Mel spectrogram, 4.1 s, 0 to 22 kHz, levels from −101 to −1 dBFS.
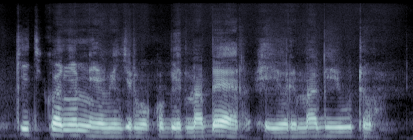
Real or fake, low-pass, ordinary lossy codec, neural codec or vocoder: fake; 19.8 kHz; none; codec, 44.1 kHz, 7.8 kbps, Pupu-Codec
